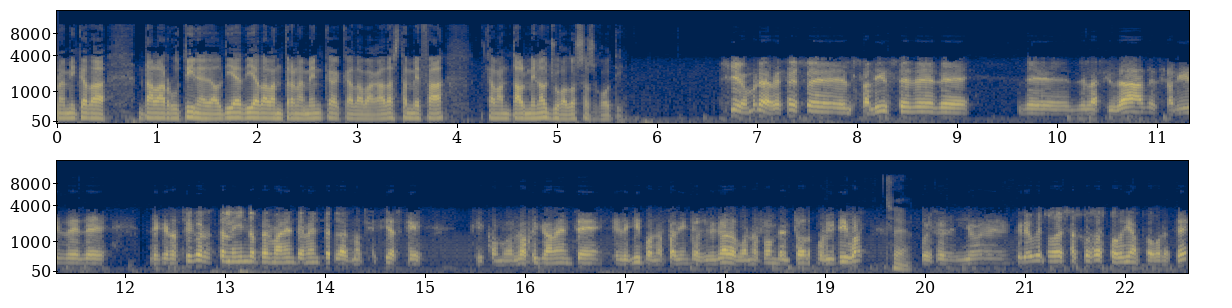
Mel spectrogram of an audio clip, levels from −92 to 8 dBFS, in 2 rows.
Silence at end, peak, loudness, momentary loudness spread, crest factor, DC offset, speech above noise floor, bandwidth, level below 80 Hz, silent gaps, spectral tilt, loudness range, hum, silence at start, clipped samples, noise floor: 0 s; -4 dBFS; -23 LUFS; 10 LU; 18 dB; under 0.1%; 37 dB; 11 kHz; -58 dBFS; none; -5.5 dB/octave; 4 LU; none; 0 s; under 0.1%; -60 dBFS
